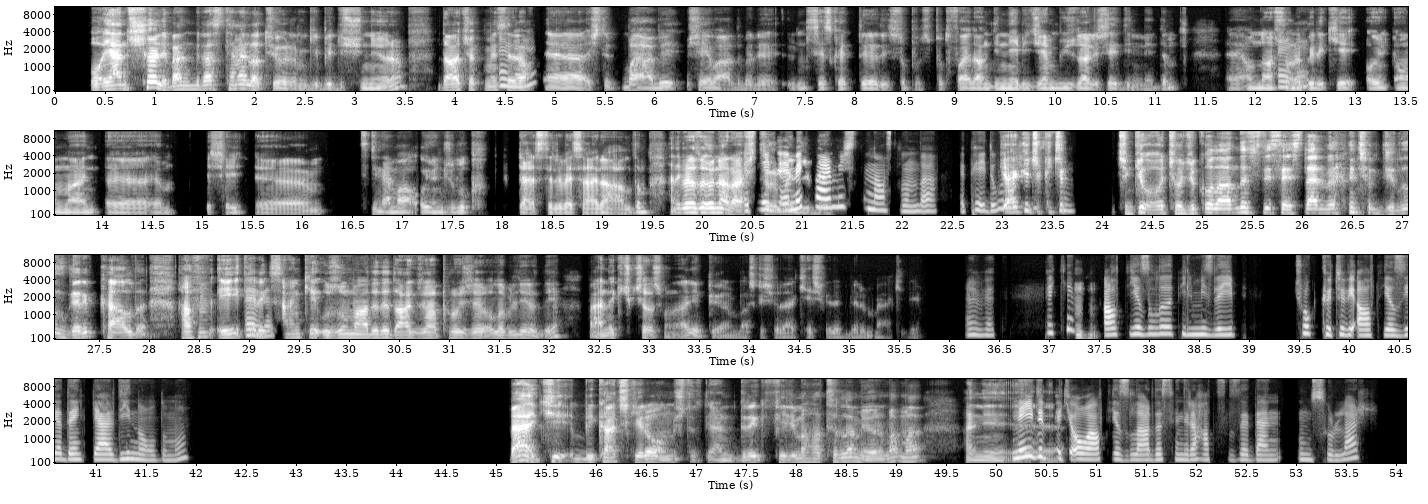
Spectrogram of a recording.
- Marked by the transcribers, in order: tapping; laughing while speaking: "böyle"
- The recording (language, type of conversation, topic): Turkish, podcast, Dublaj mı yoksa altyazı mı tercih ediyorsun, neden?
